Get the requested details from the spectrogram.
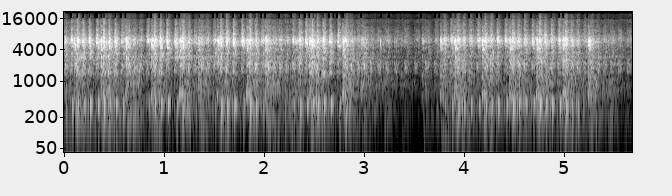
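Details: Jonway Xpressway 250cc scooter that would not start at all, after first repairs; small engine catches and runs unevenly, surging and sagging with ragged patter and near stall, rough running.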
